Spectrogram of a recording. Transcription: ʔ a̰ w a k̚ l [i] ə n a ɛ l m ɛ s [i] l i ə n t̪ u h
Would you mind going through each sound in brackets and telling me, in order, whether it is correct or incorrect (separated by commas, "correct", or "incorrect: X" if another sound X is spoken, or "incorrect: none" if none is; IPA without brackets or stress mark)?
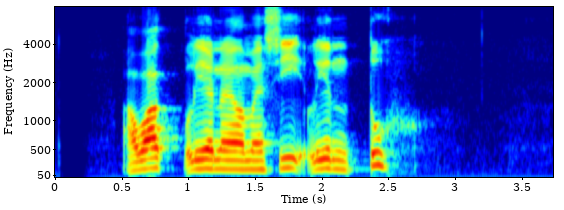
correct, correct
